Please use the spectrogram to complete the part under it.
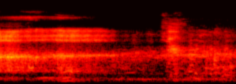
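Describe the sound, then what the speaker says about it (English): A slow, deep inhale during a breathing exercise, a soft breathy rush that tapers off and is followed by another quieter breath. "And let's do the same inhale."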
